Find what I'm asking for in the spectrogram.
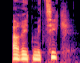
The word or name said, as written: aritmetik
